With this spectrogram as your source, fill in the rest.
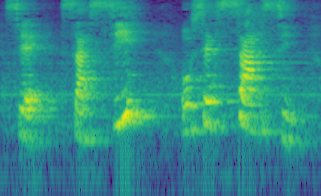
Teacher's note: A sílaba tônica mais forte é o si, certo?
